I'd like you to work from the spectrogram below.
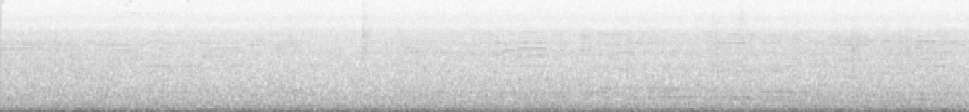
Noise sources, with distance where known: music from a fixed source, far

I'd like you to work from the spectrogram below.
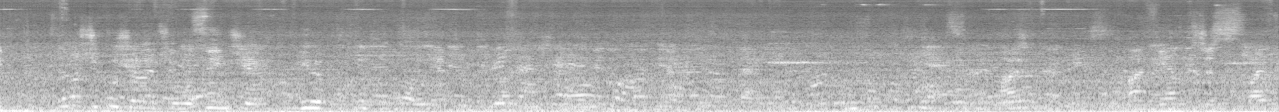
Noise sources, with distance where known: person or small group talking

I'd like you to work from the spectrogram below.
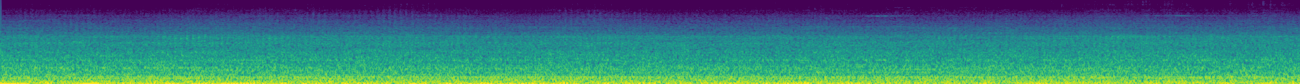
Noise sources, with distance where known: large-sounding engine, near

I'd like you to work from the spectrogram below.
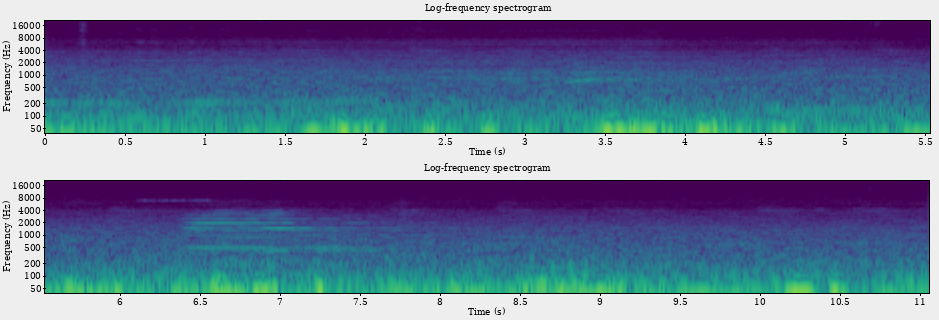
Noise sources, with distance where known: car horn, near
unidentified human voice, far

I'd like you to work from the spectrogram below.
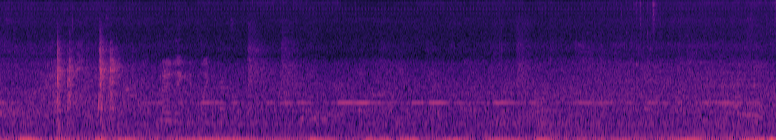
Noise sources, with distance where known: reverse beeper, far
unidentified human voice

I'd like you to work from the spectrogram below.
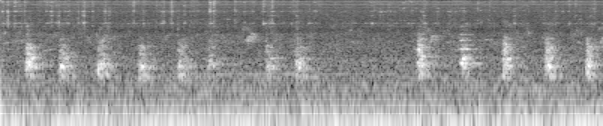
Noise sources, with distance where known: dog barking or whining

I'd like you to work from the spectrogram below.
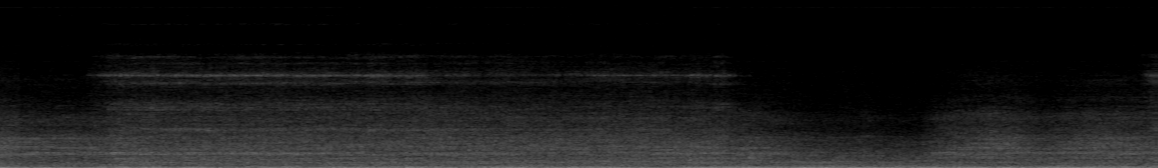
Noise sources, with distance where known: unidentified powered saw

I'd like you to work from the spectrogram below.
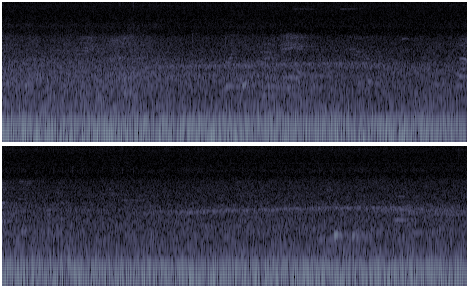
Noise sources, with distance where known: siren, far
person or small group talking, far

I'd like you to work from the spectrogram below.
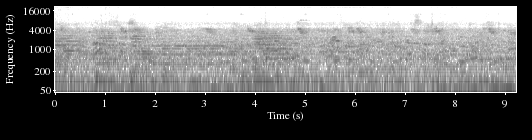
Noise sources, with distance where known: person or small group talking, far

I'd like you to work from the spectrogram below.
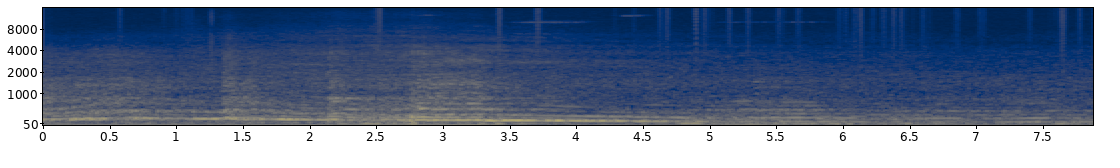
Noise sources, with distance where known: engine of unclear size

